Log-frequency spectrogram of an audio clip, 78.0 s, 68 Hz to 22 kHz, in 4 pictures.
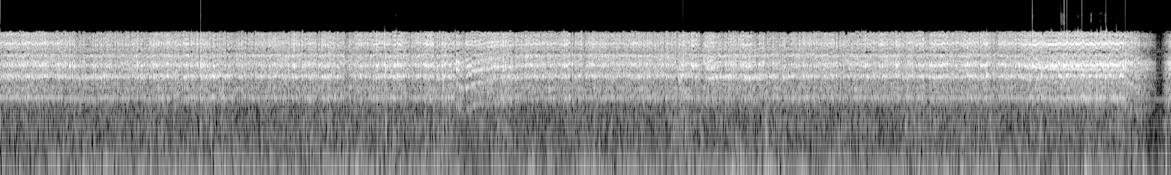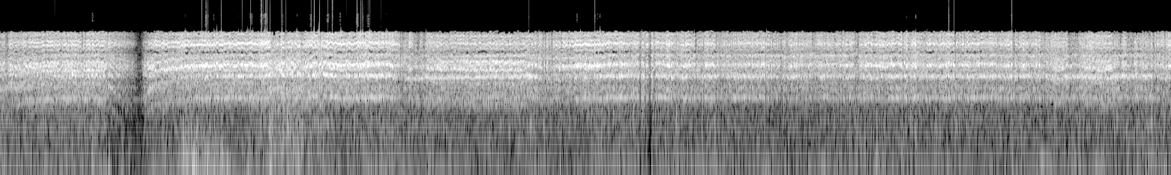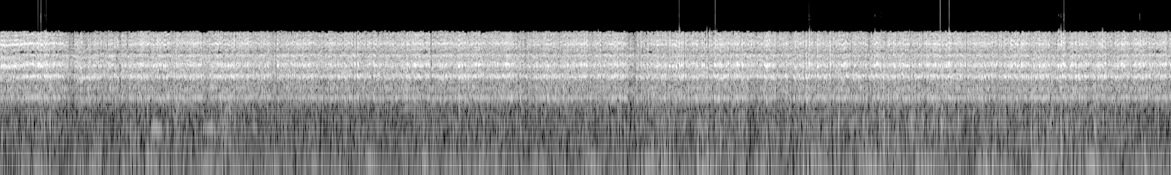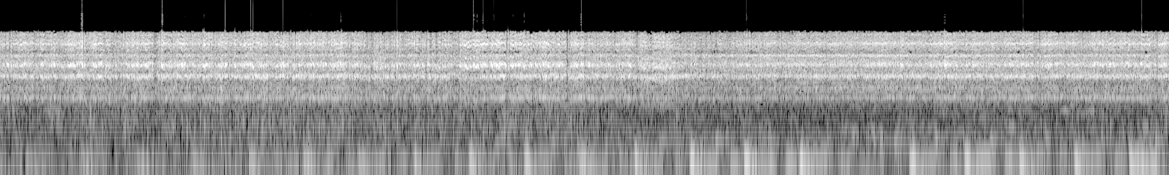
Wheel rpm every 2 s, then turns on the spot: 230, 230, 240, 220, 220, 230, 230, 240, 230, 120, 130, 200, 210, 210, 220, 230, 230, 230, 230, 220, 230, 230, 230, 230, 230, 240, 240, 230, 230, 230, 230, 230, 220, 230, 230, 230, 230, 240, 240.
none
